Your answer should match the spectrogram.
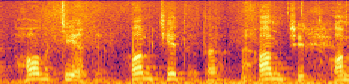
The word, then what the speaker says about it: home theater: Por favor, ensine o JK a pronunciar home theater. Home theater, tá? Home theater. Com o O fechado. Home theater.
